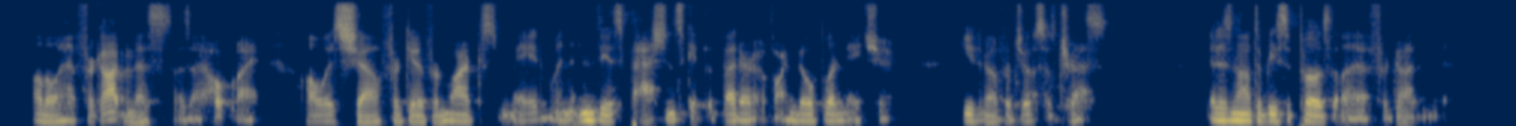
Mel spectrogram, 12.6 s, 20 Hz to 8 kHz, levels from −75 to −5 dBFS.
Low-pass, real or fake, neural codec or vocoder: 7.2 kHz; fake; codec, 16 kHz, 1 kbps, X-Codec, HuBERT features, trained on general audio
